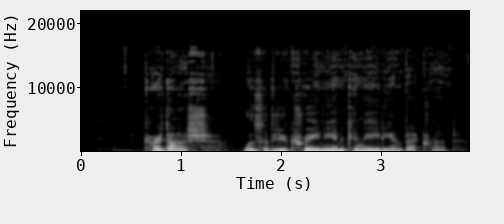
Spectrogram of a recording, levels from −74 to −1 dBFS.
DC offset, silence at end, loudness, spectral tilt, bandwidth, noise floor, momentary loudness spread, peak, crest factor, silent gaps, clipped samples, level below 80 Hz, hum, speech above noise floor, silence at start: under 0.1%; 0.25 s; -25 LUFS; -6.5 dB/octave; 16.5 kHz; -53 dBFS; 16 LU; -12 dBFS; 14 dB; none; under 0.1%; -68 dBFS; none; 28 dB; 0.4 s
